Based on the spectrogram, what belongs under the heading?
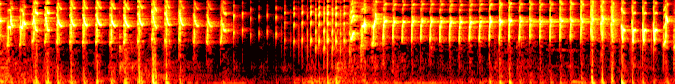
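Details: Lovebird singing a long ngekek, a chattering song: rapid high, buzzy notes pour out several times a second, break off briefly near the middle, then resume just as fast and unbroken to the end.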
